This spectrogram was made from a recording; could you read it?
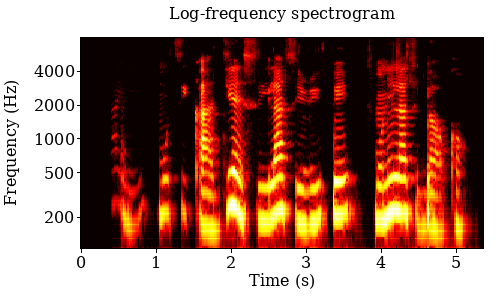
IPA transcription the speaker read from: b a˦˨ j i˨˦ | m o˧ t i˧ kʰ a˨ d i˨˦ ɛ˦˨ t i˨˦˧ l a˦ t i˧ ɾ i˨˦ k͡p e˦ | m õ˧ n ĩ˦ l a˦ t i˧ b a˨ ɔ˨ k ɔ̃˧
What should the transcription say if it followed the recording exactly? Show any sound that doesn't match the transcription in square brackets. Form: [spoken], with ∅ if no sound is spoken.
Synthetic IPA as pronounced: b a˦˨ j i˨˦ | m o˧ t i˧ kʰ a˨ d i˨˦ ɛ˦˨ [s] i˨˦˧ l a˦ t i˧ ɾ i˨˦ k͡p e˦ | m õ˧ n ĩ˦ l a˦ t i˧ [ɡ͡b] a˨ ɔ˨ k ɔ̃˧

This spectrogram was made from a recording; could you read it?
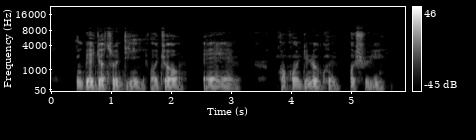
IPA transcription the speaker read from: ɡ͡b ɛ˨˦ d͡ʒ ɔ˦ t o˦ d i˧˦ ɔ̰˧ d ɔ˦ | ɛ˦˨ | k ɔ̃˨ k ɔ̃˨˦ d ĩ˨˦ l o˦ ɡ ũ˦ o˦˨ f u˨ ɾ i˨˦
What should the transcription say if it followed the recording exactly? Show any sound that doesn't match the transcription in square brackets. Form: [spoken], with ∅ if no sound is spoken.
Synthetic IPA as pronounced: ɡ͡b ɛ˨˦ d͡ʒ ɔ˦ t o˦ d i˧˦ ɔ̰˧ [d͡ʒ] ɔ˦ | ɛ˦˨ | k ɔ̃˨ k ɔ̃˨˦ d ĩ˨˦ l o˦ ɡ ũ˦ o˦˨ [ʃ] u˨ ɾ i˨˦

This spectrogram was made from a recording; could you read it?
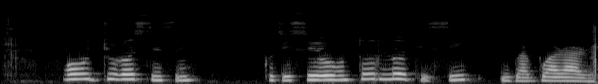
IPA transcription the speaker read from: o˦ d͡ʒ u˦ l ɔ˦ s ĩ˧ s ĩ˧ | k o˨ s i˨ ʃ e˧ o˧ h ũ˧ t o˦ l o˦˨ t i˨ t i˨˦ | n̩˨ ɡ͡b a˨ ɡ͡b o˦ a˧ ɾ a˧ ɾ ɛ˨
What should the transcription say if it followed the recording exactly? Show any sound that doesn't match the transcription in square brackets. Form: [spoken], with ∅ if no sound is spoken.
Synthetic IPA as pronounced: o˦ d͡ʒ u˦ [ɾ] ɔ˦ s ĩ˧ s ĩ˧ | k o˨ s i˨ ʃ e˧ o˧ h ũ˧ t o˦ l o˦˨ t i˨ [s] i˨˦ | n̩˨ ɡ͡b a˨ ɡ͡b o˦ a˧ ɾ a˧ ɾ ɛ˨

